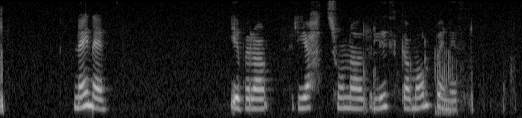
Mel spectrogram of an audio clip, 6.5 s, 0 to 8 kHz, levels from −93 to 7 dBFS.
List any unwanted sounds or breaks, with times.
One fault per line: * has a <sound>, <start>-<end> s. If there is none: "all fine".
all fine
